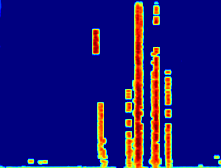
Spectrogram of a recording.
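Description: A few short, sharp clicks and taps clustered about a second in, over a low steady room hum.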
